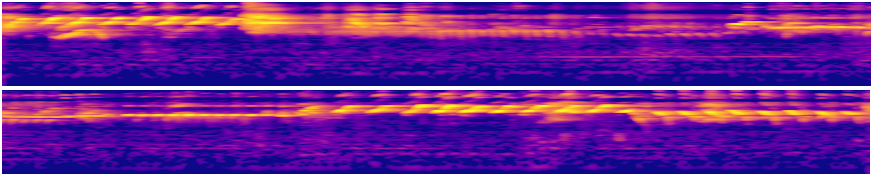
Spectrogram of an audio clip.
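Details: Strong canary song alternating fast high trills of repeated notes with lower rolling warbles and a brief quieter pause, then renewed rapid trilling.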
